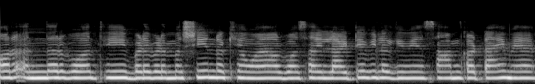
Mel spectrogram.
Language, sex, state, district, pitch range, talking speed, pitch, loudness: Hindi, female, Punjab, Fazilka, 290-305 Hz, 235 wpm, 295 Hz, -11 LUFS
